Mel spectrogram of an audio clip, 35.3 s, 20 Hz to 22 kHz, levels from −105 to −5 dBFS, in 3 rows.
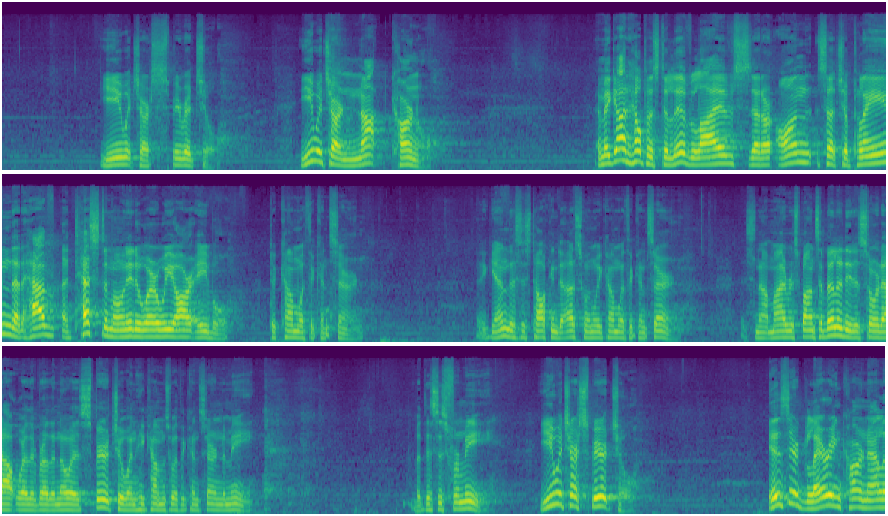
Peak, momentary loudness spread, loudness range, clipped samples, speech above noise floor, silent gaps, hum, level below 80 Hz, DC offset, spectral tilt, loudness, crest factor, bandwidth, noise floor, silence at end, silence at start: -2 dBFS; 15 LU; 11 LU; under 0.1%; 40 dB; none; none; -62 dBFS; under 0.1%; -5 dB/octave; -20 LUFS; 20 dB; 16 kHz; -60 dBFS; 0 s; 1.3 s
